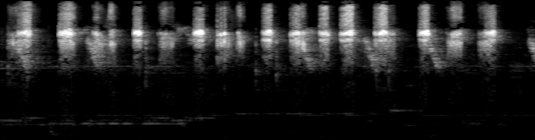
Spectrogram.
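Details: Black redstarts, mother and father feeding their chicks: a rapid series of very high, thin chirps, about three per second, each a short bright burst, continuing steadily over a faint low hum.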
